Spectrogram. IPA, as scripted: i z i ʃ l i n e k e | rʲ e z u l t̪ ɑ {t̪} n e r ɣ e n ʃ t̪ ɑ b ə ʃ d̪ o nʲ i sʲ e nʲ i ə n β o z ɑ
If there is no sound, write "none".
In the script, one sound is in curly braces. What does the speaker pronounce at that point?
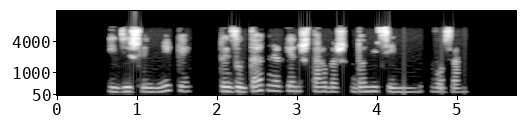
t̪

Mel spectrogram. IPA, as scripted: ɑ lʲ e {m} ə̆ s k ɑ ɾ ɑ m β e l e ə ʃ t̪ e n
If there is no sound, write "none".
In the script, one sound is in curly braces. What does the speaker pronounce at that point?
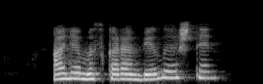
m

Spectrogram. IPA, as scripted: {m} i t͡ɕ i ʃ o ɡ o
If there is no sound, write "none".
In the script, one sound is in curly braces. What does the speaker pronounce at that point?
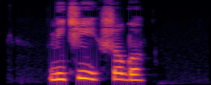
m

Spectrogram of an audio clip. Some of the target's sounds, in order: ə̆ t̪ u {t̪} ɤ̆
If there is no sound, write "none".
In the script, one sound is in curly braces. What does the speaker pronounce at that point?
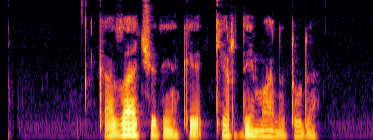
d̪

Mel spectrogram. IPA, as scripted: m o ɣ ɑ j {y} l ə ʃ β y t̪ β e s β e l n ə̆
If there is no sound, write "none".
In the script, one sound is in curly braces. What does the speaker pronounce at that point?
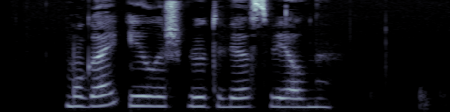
i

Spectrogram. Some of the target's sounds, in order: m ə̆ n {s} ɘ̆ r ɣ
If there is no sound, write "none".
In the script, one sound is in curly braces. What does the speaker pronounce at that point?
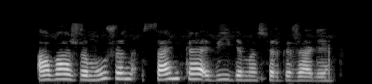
ʃ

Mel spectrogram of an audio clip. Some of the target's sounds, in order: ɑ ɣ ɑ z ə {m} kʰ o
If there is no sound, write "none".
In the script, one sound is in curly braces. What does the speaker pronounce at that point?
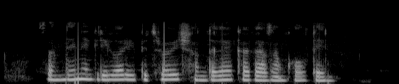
m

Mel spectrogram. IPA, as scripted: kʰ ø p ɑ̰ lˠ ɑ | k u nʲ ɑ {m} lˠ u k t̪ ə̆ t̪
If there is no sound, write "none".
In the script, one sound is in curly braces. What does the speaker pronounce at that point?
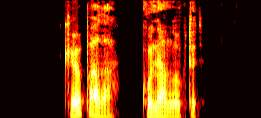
m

